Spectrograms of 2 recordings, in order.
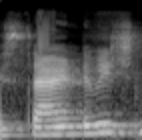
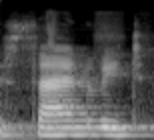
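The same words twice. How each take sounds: First: सैंडविच with a clear D, "sand-wich"; D sounded. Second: सैंडविच with no D, "san-wich"; silent D. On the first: Teacher shows the form to avoid, सैंडविच with sounded D. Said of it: "नहीं बोलते". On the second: Teacher models English pronunciation, सैंडविच with silent D. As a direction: drop the D in सैंडविच. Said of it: "English में pronunciation होती है". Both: Shown as a demonstration.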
